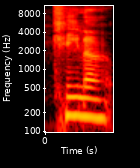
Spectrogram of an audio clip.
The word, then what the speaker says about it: Kyna: And I would say, Kyna, like Tina, but with a K-Y.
